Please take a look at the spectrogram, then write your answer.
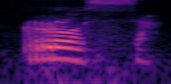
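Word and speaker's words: rosa: 아리바 이렇게요 자 그리고 두 개가 오지 않더라도 첫 글자 에로 사용된 경우 이때도 혀를 굴려줍니다 로사 로사 리오 리오 이렇게 해 주시면 되는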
